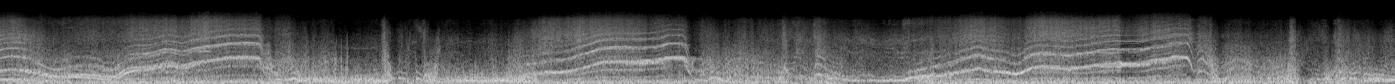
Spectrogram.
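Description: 5-inch FPV drone's brushless motors and propellers whining, the pitch rising and falling again and again as the throttle is punched and eased through flips and dives, over a steady rush of wind and prop wash on the onboard microphone.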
